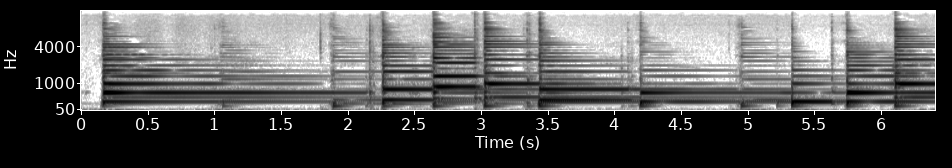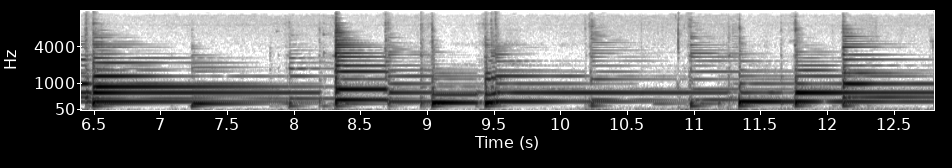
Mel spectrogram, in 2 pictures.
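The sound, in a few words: ukulele playing next four measures of Wayfaring Stranger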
